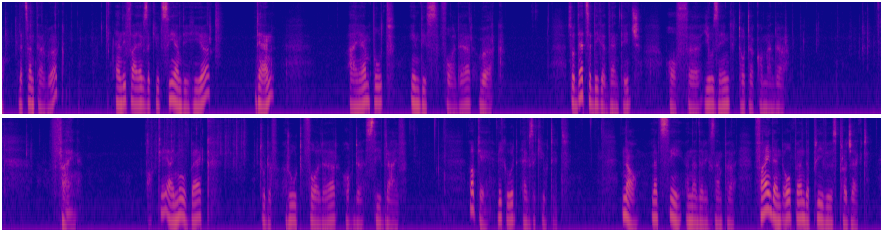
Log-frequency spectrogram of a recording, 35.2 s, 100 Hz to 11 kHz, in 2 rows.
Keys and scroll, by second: 0.1 Down, 0.3 Down, 0.5 Return, 2.6-3.7 typing, 4.3 Return, 16.8 alt+F2, 17.2 typing, 18.0 Tab, 19.7-22.3 typing, 21.4 Tab, 22.7 Tab.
